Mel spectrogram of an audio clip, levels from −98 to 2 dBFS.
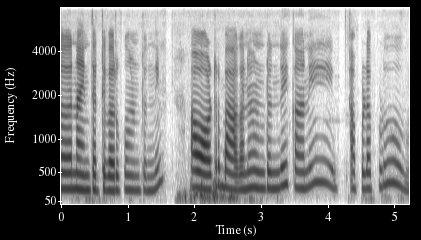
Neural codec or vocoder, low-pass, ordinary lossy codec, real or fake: none; none; none; real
